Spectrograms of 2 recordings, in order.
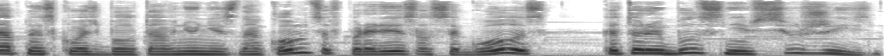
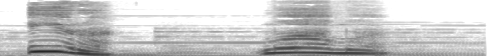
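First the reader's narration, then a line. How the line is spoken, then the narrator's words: Hoarse girl's rasp. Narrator (Russian): Прохрипела девочка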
